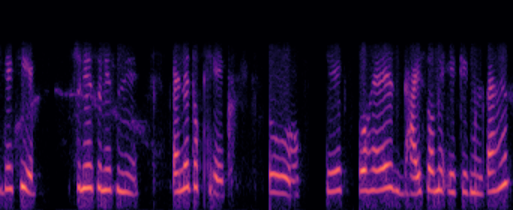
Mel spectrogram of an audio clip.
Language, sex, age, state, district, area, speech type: Hindi, female, 18-30, Uttar Pradesh, Prayagraj, rural, conversation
